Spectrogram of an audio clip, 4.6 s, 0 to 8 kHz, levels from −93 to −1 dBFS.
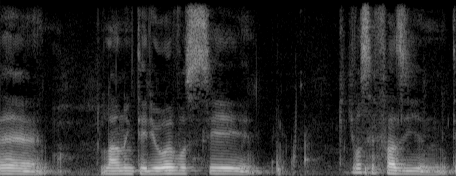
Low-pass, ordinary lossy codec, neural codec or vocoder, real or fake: none; none; none; real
